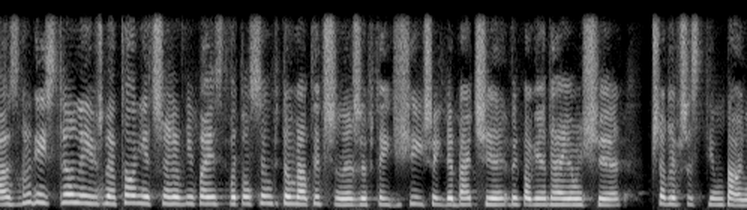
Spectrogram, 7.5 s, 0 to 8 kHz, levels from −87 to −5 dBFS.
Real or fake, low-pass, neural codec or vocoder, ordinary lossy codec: fake; 7.2 kHz; codec, 16 kHz, 1 kbps, FreqCodec, larger model; none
